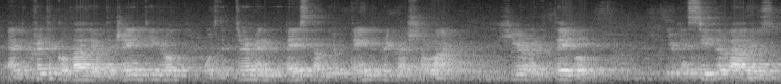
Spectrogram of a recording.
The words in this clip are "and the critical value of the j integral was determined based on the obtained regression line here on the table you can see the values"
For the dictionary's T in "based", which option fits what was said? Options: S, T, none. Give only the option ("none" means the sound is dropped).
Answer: T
